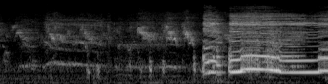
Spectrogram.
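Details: Domestic rooster crowing as a small rooster and a big rooster challenge each other: soft clucks and small-bird chirps, then a loud, harmonic crow that bursts in abruptly and holds a steady, drawn-out note to the end.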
